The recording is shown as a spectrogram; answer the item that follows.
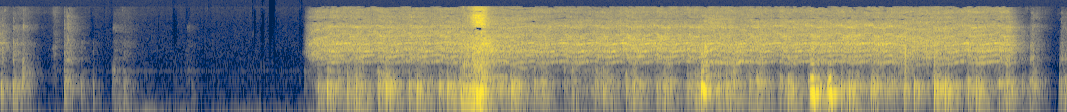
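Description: Small electric motor of a battery-powered Catch Me Kitty toy mouse whirring with a wavering high whine. It stops right at the start, falls silent for about three seconds, then runs again. Sharp knocks come about halfway through and again about two seconds later.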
